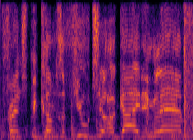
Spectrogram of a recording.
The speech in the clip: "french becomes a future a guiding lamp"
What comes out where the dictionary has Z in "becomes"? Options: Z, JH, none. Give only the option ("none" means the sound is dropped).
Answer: Z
